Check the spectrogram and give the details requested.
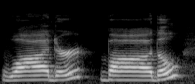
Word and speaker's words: water bottle: of an american accent it uses the t changing to a d water bottle and it also uses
